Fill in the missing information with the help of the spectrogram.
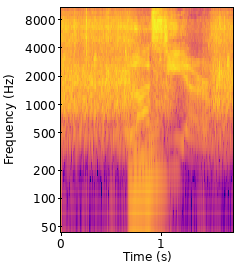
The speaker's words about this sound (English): And you get cheering from that. They're pounding them, but they still stand. That's what you get the cheering for.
